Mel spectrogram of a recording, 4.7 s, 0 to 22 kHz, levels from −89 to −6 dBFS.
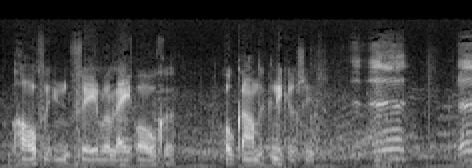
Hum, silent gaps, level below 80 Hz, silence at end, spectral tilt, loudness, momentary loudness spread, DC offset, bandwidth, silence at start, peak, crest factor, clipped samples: none; none; -58 dBFS; 0 s; -3 dB/octave; -25 LUFS; 17 LU; under 0.1%; 13.5 kHz; 0 s; -6 dBFS; 20 dB; under 0.1%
